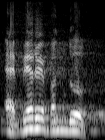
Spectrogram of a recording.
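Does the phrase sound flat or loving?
flat. It is said in a plain, unaffectionate tone. The speaker calls it wrong.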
